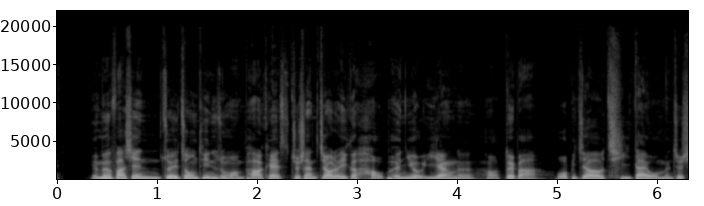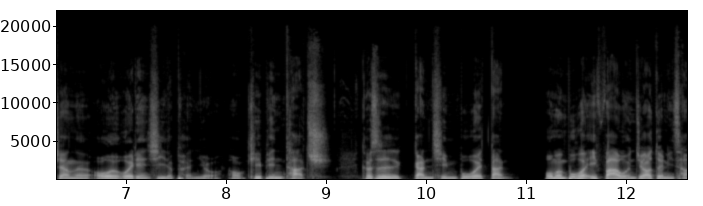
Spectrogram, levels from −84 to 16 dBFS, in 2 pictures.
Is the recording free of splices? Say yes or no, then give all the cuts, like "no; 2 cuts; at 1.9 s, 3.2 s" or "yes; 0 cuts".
no; 1 cut; at 8.0 s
